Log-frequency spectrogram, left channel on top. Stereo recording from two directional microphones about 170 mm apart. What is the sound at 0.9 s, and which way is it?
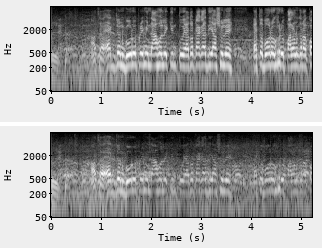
Speech, 35° left (ahead or behind).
